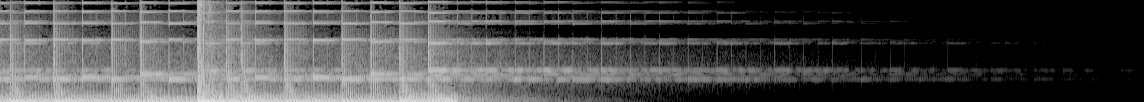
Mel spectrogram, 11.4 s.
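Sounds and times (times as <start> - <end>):
slowed reverb music: 1.1 - 5.0.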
